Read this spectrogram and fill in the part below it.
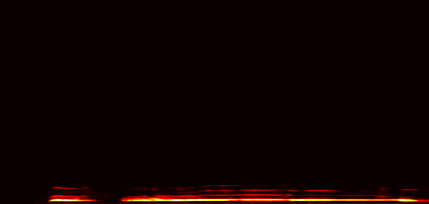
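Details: A Barbary dove (puter pelung) with a big voice and thick ending gives a short low note, then one long, deep, steady coo of about three seconds that swells slightly and ends thickly.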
